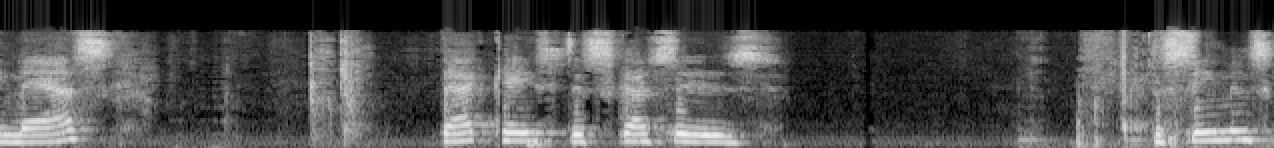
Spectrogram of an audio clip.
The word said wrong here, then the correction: Maersk: Did you mean Maersk? – Maersk, I'm sorry, Your Honor, yes. I pronounced it incorrectly.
